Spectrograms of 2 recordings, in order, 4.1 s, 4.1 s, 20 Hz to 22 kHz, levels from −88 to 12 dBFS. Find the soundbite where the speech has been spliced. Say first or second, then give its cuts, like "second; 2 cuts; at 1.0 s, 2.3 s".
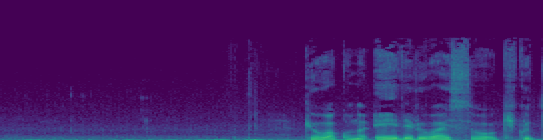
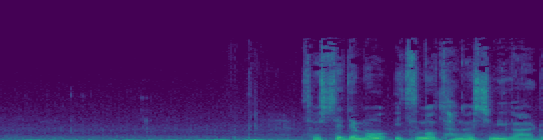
second; 1 cut; at 2.3 s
